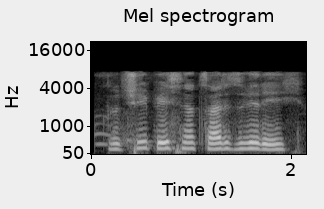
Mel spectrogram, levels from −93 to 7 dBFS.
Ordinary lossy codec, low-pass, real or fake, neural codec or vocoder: AAC, 32 kbps; 7.2 kHz; real; none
